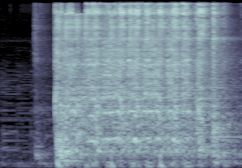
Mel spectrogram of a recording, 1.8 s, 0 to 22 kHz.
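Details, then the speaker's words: Kohler Courage SV720 cranked again, no fuel, after cleaning cables, hot battery, good solenoid, valves set: strong quick even cranking beats with no drag or hesitation; normal cranking. "that's what we're looking for good connections hot battery good starter solenoid get those wires cleaned up"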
